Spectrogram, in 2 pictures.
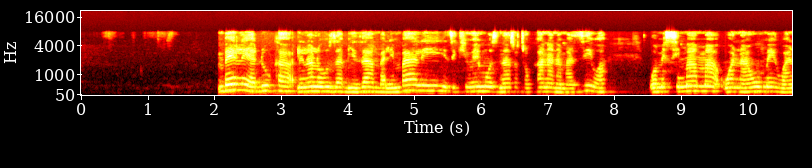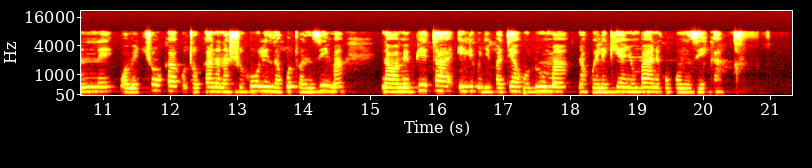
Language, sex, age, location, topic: Swahili, female, 36-49, Dar es Salaam, finance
